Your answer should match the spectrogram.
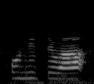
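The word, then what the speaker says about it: こんにちは: 곤니치와, konnichiwa 곤니치와. 네, 좋습니다. 우리 분명히 이 글자 하라고 배웠는데요. 인사말로 쓰일 때는요, 하 발음이 아니라 와라고 발음한다는 거 기억해 주시고요. 인사말로 얘기할 때는 곤니치와 라고 한다는 거 기억해 주시면 좋겠습니다.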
